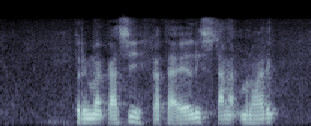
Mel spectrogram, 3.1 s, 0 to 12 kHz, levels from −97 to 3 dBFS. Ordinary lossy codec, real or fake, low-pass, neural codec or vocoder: Opus, 64 kbps; fake; 7.2 kHz; codec, 16 kHz, 2 kbps, X-Codec, WavLM features, trained on Multilingual LibriSpeech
